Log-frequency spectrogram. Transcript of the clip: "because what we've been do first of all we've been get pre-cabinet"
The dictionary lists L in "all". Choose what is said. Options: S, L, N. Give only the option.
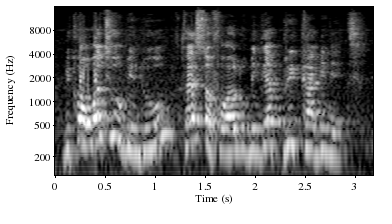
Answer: L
